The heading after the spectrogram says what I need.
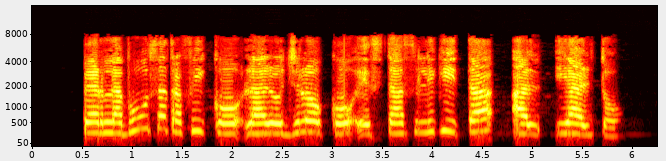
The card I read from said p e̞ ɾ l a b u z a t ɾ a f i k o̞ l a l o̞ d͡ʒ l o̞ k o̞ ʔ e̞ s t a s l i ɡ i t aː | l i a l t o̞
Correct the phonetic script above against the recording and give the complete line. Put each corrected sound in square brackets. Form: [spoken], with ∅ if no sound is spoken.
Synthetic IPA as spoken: p e̞ ɾ l a b u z a t ɾ a f i k o̞ l a l o̞ d͡ʒ l o̞ k o̞ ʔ e̞ s t a s l i ɡ i t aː | l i a l t o̞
